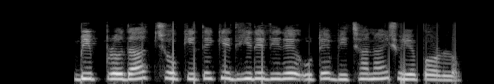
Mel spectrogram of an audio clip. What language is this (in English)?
Bangla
